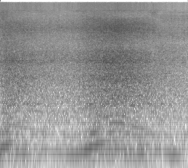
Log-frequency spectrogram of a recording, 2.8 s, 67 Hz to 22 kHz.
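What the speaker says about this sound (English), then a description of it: "Give it some gas, Pete." A 1970 AMC AMX V8 revs with a sustained, loud, throaty drone that swells and eases slightly over a few seconds, heard up close without voices.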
